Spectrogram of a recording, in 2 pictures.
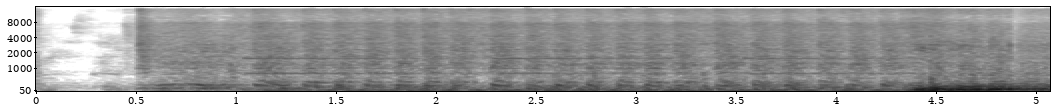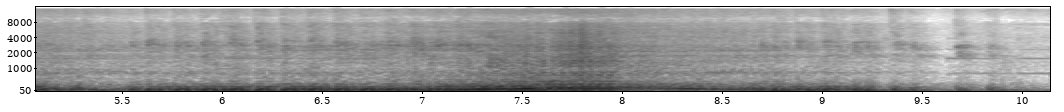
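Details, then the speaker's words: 2014 Dodge Charger 5.7L with previous engine work, barely runs: lumpy, stumbling idle that only keeps going with throttle held and surges as revs rise and fall; misfire from a dead cylinder with no compression. "pretty much gotta hold it open to keep it running"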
